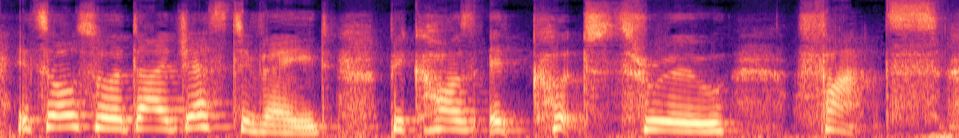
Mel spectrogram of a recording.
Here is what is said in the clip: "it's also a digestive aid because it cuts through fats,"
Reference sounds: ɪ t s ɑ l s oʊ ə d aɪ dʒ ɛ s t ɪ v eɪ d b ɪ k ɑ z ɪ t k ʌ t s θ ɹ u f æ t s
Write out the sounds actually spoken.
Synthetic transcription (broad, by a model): ɪ t s ɑ l s oʊ ə d aɪ dʒ ɛ s t ɪ v eɪ d b ɪ k ɑ z ɪ t k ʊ t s θ ɹ u f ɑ t s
